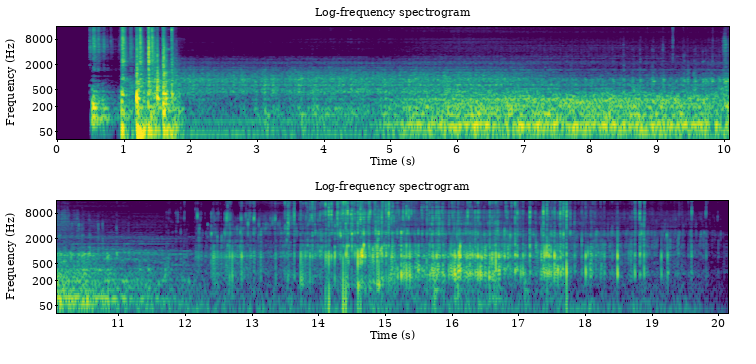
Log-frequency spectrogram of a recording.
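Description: Making a cup of coffee in a coffee shop: a busy stretch of clattering, tapping and trickling, pouring liquid. A sharp burst of knocks comes near the start, then the sounds grow denser and louder toward the end, with no talking.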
